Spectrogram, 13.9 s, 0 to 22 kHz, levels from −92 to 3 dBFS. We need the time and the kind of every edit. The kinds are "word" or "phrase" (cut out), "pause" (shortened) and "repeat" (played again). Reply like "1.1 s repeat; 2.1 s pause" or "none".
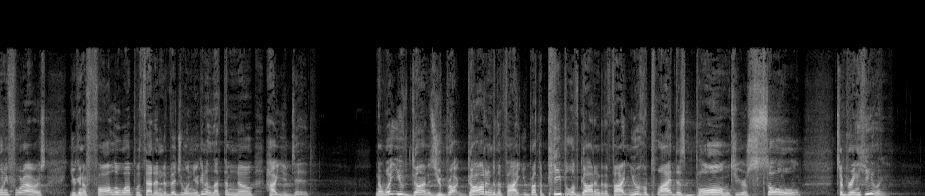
none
